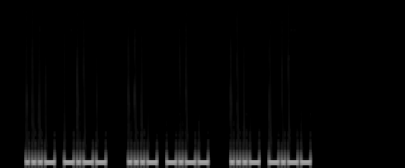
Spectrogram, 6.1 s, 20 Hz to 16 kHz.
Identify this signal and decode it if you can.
Morse code, heard as a keyed tone, about 25 wpm, 700 Hz. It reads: VY VY VY
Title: Abbreviations Repeated 3x - 25wpm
